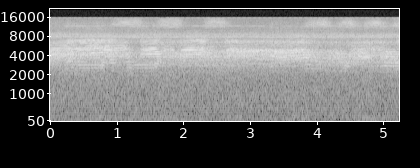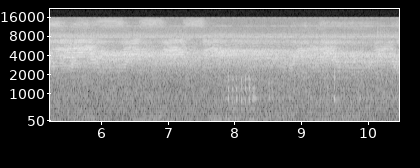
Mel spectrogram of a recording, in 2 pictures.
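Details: Robust cicada chorus from 24 July 2016. A loud continuous high-pitched drone rises and falls in soft surges, with a quick pulsing shimmer on top. A short faint chirpy sound near eight seconds.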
